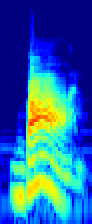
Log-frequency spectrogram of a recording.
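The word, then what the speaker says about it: Bahn: ஹா தொடக்கத்துல ஒரு வார்த்தையுடைய தொடக்கத்துல வந்தா மட்டும்தான் உச்சரிக்கணும். வேற எங்க வந்தாலும் மறந்துரணும்.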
